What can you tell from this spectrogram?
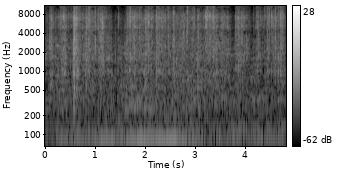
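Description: Thin plastic shopping bag crinkling and rustling as it is folded and turned over by hand, with irregular crackles throughout.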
